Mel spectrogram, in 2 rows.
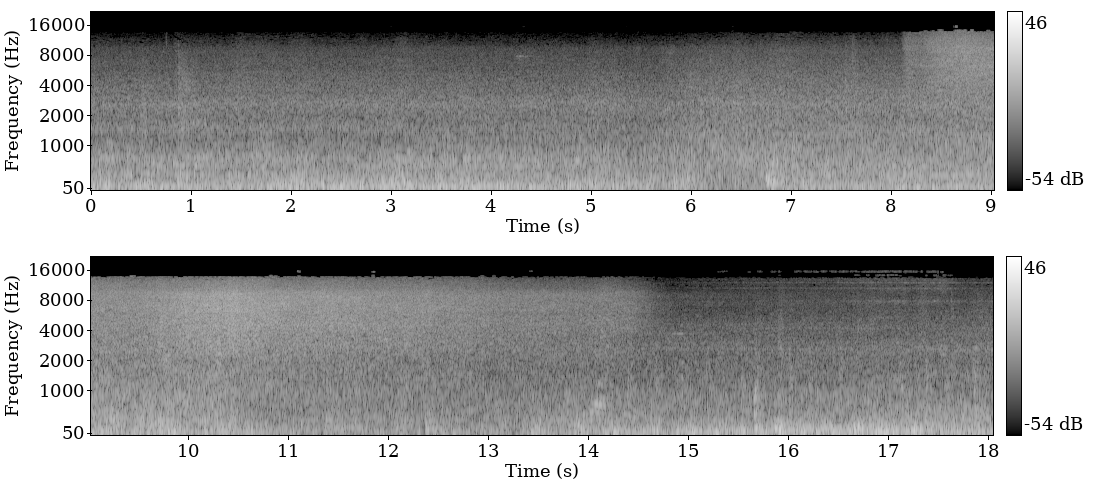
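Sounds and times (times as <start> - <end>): train coach rumbling: 0.0 - 18.0
loud hiss: 8.1 - 14.8.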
